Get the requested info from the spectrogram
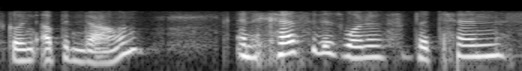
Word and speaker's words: chesed: And we're going to look at the Hebrew translation of charity, which is called chesed. And chesed is spelled C-H-E-S-E-D in the English transliteration.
